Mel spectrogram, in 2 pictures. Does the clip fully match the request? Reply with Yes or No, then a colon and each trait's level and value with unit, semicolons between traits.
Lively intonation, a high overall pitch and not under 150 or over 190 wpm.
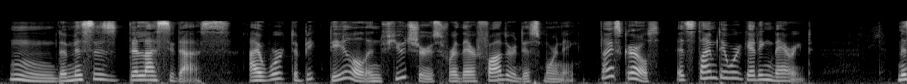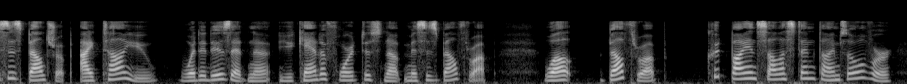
Yes: wide, 6.4 semitones; high, 205 Hz; average, 160 wpm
